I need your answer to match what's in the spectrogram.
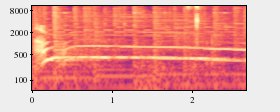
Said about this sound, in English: Last wolf, who's kind of behind another rock, will take his movement to come between the rock, this giant kind of boulder in the way. He won't get close enough to do any attacks, and he will let out a howl.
